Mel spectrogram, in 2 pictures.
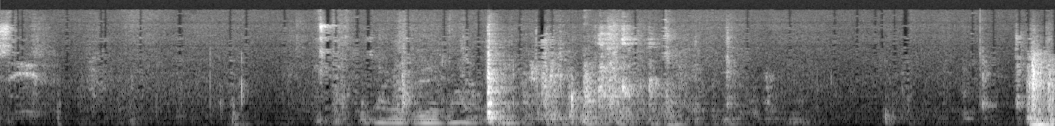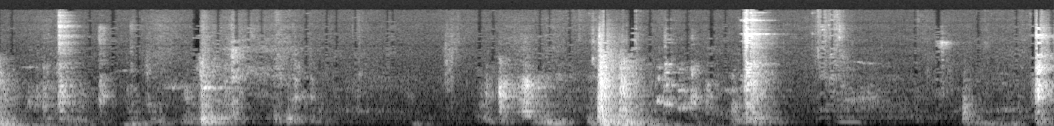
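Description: A few sharp knocks and thuds of kitchen cupboard doors and clutter being handled, the loudest about seven and eleven seconds in, with low muttered speech in between.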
